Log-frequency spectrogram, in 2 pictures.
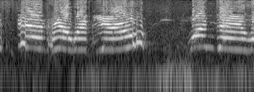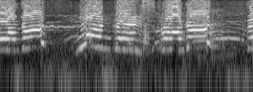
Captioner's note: applause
